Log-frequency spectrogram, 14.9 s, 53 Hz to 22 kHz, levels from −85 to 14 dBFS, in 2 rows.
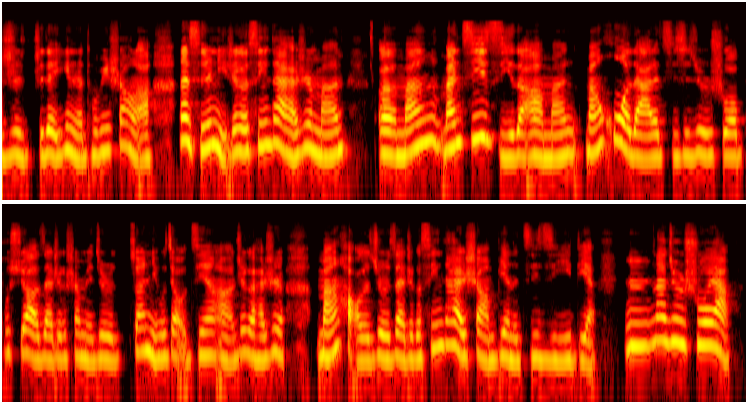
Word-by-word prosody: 是 210 -1 -2
只 205 +1 -8
得 220 - +4
硬 230 +4 -1
着 190 -2 -2
头 210 +2 -6
皮 235 +2 -1
上 285 +3 -5
了 205 - -1
啊。 190 - -1 0.3
那 335 -1 +10
其 255 -3 0
实 275 - +4
你 255 -9 +3
这 225 - 0
个 235 -1 +3
心 275 +5 -1
态 280 -6 +4
还 200 -2 +3
是 265 +3 0
蛮， 215 +1 +1 0.3
呃 220 -1 +5
蛮 235 +8 +3 0.2
蛮 265 +5 +5
积 350 +3 +3
极 200 -11 -3
的 210 0 +2
啊， 210 -1 +2
蛮 200 +3 -1
蛮 235 +3 +1
豁 290 -5 +3
达 195 -3 +2
的。 200 - 0
其 200 0 -10
实 205 0 -6
就 220 +1 -3
是 210 - -2
说， 205 0 -2
不 215 +4 -11
需 240 +1 -7
要 220 -4 +3
在 200 -1 -3
这 200 - -6
个 205 - -8
上 215 0 -6
面 195 -2 -4
就 205 - -4
是 190 -1 -4
钻 255 0 -1
牛 210 -1 -1
角 225 +1 -3
尖 225 +2 -4
啊， 190 -4 -4
这 240 +4 -6
个 220 - 0
还 195 - -2
是， 225 0 -4 0.3
蛮 220 +3 +2
好 245 - +1
的。 190 - -3
就 210 +3 -1
是 200 - +1
在 215 0 +1
这 200 - -5
个 205 - -2
心 280 +9 -3
态 305 -8 +3
上 205 -3 -2
变 215 -1 -2
得 185 - -3
积 205 +3 -8
极 195 -1 -6
一 - - -3
点。 185 -3 -5 0.3
嗯， 295 +2 +1
那 350 0 +2
就 335 - +2
是 320 - +3
说 305 0 +2
呀 260 -9 +3
215 Hz, 320 characters per minute, -22 LUFS, 200-255 Hz, 0.3 s, 那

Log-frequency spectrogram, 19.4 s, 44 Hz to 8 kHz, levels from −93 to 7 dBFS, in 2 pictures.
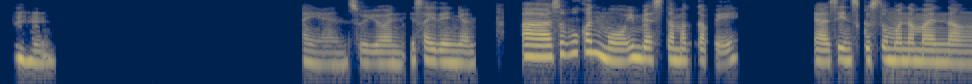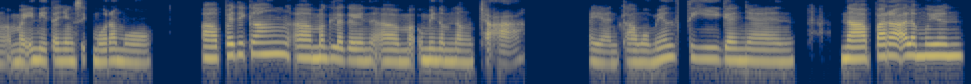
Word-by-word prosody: Mhm. 185 -5 -3 2.5
Ayan 160 -3 -11
so 175 - -4
'yon, 165 -1 -6
isa 195 +2 -4
rin 175 -1 -2
'yon. 165 -1 -7 0.5
Ah, 240 -1 +7
subukan 305 +3 +1
mo 195 -9 +2
imbes 215 -2 +2
na 205 - +1
magkape, 190 +1 -6 0.8
ah, 180 -1 +2
since 200 0 -1
gusto 205 +1 -1
mo 195 - +1
naman 180 -2 0
ng 165 0 -4
mainitan 190 +1 -1
'yong 190 -1 -2
sikmura 190 -1 -2
mo, 175 -1 -5 0.5
ah, 220 -1 +4
puwede 265 +3 +1
kang, 290 -1 +1
ah, 225 0 +2
maglagay 205 -4 0
na 190 - -6 0.2
ah, - - -5 0.2
uminom 195 -1 0
ng 175 -1 -5
tsaa, - - -2 0.7
ayan 170 -2 -5
chamomile 180 +6 -3
milk - - -22
tea, 215 -2 -5
ganyan. 190 -2 -2 0.5
Na 220 0 +7
para 255 +1 +7
alam 260 0 +5
mo - - +3
'yon, 260 0 +3
195 Hz, 135 wpm, -23 LUFS, 180-225 Hz, 2.5 s, Ah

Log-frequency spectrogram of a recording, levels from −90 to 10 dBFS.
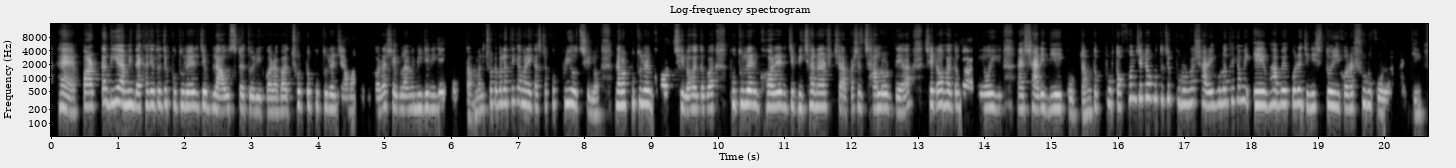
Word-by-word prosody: হ্যাঁ, 215 -5 +5 0.2
পাড়টা 240 +3 +2
দিয়ে 290 +2 +4
আমি 260 0 +5
দেখা 225 +2 +1
যেত 255 0 +2
যে - - +2
পুতুলের 240 0 +2
যে 245 - +7
ব্লাউজটা 200 +1 0
তৈরি 190 -1 +1
করা 180 0 -1
বা 190 - +1
ছোট্ট 250 -1 -2
পুতুলের 225 -3 -1
জামা 190 0 -5
তৈরি 180 0 -34
করা 185 +5 -1
সেগুলা 205 -3 -1
আমি 205 +1 -5
নিজে, 215 +1 +1
নিজেই 235 +3 0
করতাম। - - -9
মানে 190 +3 -6
ছোটবেলা 270 +1 -1
থেকে 295 0 -6
আমার 265 -2 +1
এই 235 - -6
কাজটা 220 +2 -6
খুব 265 -1 -8
প্রিয় 270 0 +4 0.2
ছিল। - - -5 0.3
মানে 250 - +3
আমার 250 0 +4
পুতুলের 270 -1 +3
ঘর 225 -1 +1
ছিল, 225 -3 +1
হয়তোবা 205 +1 0 0.3
পুতুলের 260 0 +5
ঘরের 235 +1 +5
যে 245 - +2
বিছানার 230 +2 +1 0.2
চারপাশে 215 0 -4
ঝালর 220 +1 +1
দেওয়া 180 0 -1 0.3
সেটাও 260 0 +3
হয়তোবা 235 -2 -1
আমি 220 - -9
ওই 225 - +5 0.3
অ্যা 205 -1 0
শাড়ি 210 0 +4
দিয়েই 215 +1 +4
করতাম। 160 -2 -5
তো - - +1
প - - -27 0.2
তখন 235 +10 -4
যেটা 355 +1 +2
হতো 345 -1 -4
যে - - +3
পুরনো 270 0 -1
শাড়িগুলো 260 +1 +1
থেকে 305 +1 -5
আমি 320 - -2 0.2
এভাবে 255 +1 +3
করে 270 +1 +3
জিনিস 225 0 -1
তৈরি 245 -2 +5
করা 215 0 0
শুরু 260 -2 0
করলাম 165 -2 -1 0.2
আর - - -27
কি। 160 - -6
235 Hz, 210 wpm, -21 LUFS, 210-260 Hz, 0.3 s, যে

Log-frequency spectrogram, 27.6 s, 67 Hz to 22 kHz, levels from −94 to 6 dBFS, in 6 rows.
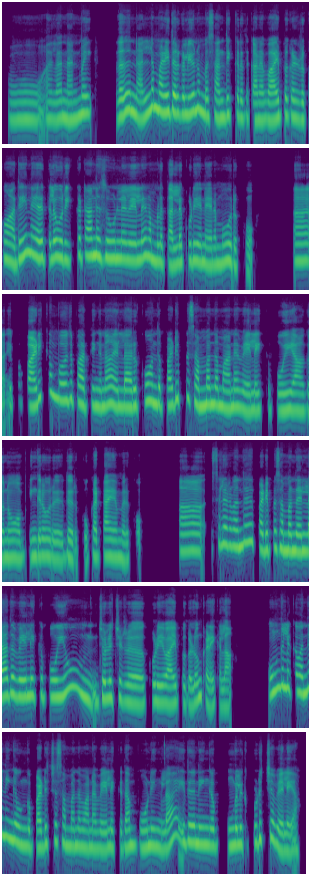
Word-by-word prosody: ஓ, - - -7 0.5
அதெல்லாம் 190 +1 -2
நன்மை. 215 +6 +1 0.4
அதாது 215 +7 +4 0.2
நல்ல 225 +9 +1
மனிதர்களையும் 250 -1 +4
நம்ம 240 -6 +2
சந்திக்கறதுக்கான 195 -3 -2
வாய்ப்புகள் 200 +3 0
இருக்கும். 225 +6 -2
அதே 245 +6 +1
நேரத்துல 250 -3 +2
ஒரு 240 - +1
இக்கட்டான 275 +2 +2
சூழ்நிலையில 245 0 +2
நம்மள 220 -3 +1
தள்ளக்கூடிய 210 +4 0
நேரமும் 200 +4 0
இருக்கும். 175 -1 -9 0.6
ஆ. - - 0 0.3
இப்ப 265 +3 -15
படிக்கும்போது 305 - +2
பாத்தீங்கன்னா, 235 0 0
எல்லாருக்கும் 225 +5 +1
அந்த 255 -1 +3
படிப்பு 305 +7 -2
சம்பந்தமான 235 -2 +2
வேலைக்கு 195 +2 -2
போய் 195 +1 +1
ஆகணும் 185 0 -2
அப்படிங்கிற 195 +1 -3
ஒரு 175 -1 -3
இது 185 -1 -2
இருக்கும், - - -13
கட்டாயம் 190 -1 0
இருக்கும். 170 +1 -13 0.6
அ - - +1 0.5
சிலரு 310 -1 0
வந்து 300 +4 +2 0.2
படிப்பு 250 +2 +1
சம்பந்த 240 -1 +4
இல்லாத 245 +3 +3
வேலைக்குப் 250 0 0
போயும், 280 +10 +2 0.4
ஜொலிச்சிறக்கூடிய 200 -4 0
வாய்ப்புகளும் 185 +4 -1
கெடைக்கலாம். 160 -2 -3 0.6
உங்களுக்கு 345 -1 +2
வந்து, 290 +3 +3
நீங்க 280 -3 +3
உங்க 215 -2 -1
படிச்ச 230 +5 -1
சம்பந்தமான 210 -3 -1
வேலைக்குத் 200 +1 -3
தான் 220 +1 -1
போனீங்களா? 205 +1 0 0.2
இது, 250 0 +2
நீங்க 225 -1 +1 0.3
உங்களுக்குப் 220 +1 -1
புடிச்ச 275 +3 -2 0.2
வேலையா? 175 -1 0
225 Hz, 135 wpm, -23 LUFS, 195-250 Hz, 0.6 s, அதாது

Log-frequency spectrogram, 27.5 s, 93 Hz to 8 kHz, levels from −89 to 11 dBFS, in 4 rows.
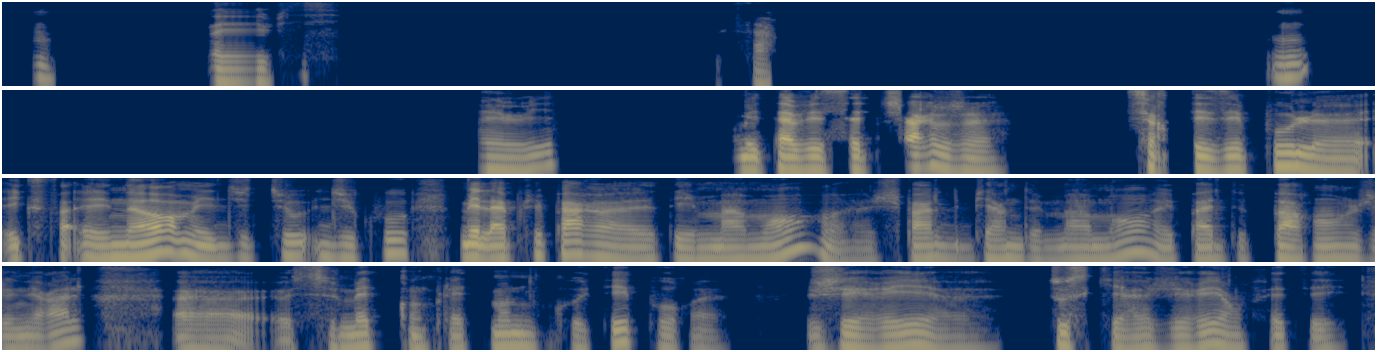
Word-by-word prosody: Mmh. 140 -2 -8 0.8
Et 115 0 -2
oui. 110 - -10 2.4
Ah. - - -7 2.5
Mmh. 150 +1 -3 2.8
Et 120 -1 0
oui. 125 +6 -2 0.9
Mais 115 - +4
tu 115 +3 +4
avais 120 0 +9
cette 115 +1 -1
charge, 130 -4 +6
heu, 105 -1 0 0.6
sur - - +3
tes 120 -2 +3
épaules, 135 +3 +3
heu, 105 -3 0
extra, 110 +3 -3
énorme 125 +6 +6
et 110 - +1
du 110 +1 -8
tou 130 +4 -4
du 120 -2 -5
coup 150 +7 -4 0.3
mais 120 - +9
la 110 0 +8
plupart, 140 +1 +4
heu, 105 -3 -1
des 105 -2 -3
mamans, 105 - -1 0.2
heu, - - -12
je 90 - -10
parle 110 +1 +2
bien 105 -1 -5
de 105 -2 -6
mamans 105 +10 -4
et 100 - -5
pas 105 0 0
de 105 0 -13
parents 110 0 +2
en - - -5
général, 100 +7 -3 0.5
heu 90 -7 -2
heu, - - -7
se 105 - -7
mettent 110 +2 -1
complètement 100 +3 -5
de 115 -1 -1
côté 110 +5 -3
pour, 105 -7 -9
heu, 90 -2 -11 0.4
gérer, 105 +3 0
heu, 95 -1 -8 0.4
tout 115 - +1
ce - - -1
qu'il 100 - -5
y - - -4
a 95 - -3
à 100 - -3
gérer, 100 +6 -2
en 105 -3 -4
fait 105 0 -8
et 95 +2 -8
110 Hz, 140 wpm, -27 LUFS, 100-120 Hz, 2.8 s, avais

